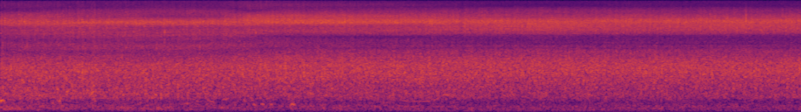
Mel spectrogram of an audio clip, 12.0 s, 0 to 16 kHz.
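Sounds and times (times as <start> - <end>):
fountain water splashing: 0.0 - 12.0.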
